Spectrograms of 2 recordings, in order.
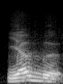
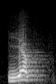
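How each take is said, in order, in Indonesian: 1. Konsonan akhir dilepas dengan lantunan. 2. Konsonan akhir dipotong tanpa lantunan. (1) "Qalqalah sughra dibaca melantun" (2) "bukan yap"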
